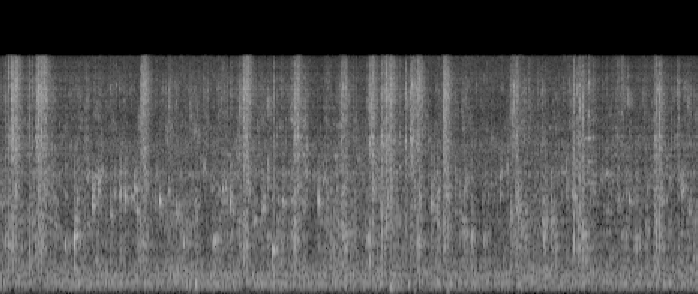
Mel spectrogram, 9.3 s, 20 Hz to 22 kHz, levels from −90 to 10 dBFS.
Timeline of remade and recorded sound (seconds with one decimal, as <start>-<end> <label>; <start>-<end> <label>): 0.0-1.2 remade; 1.2-3.0 recorded; 3.0-5.4 remade; 5.4-7.9 recorded; 7.9-9.3 remade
